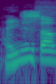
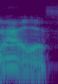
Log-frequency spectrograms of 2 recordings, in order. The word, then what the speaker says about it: Hyannis: Can't pronounce that one. That's fair. That's fair. There are some Heinous? cities. It's Hyannis.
